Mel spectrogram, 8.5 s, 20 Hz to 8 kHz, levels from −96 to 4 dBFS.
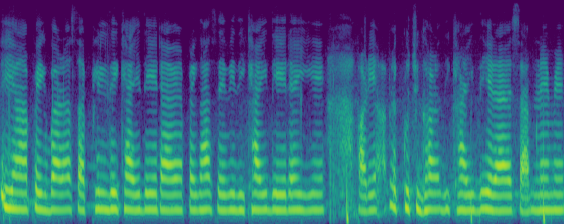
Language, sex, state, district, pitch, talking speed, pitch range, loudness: Hindi, female, Uttar Pradesh, Budaun, 215 Hz, 190 wpm, 210-220 Hz, -15 LUFS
